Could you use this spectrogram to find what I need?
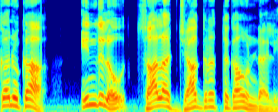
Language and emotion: Telugu, neutral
